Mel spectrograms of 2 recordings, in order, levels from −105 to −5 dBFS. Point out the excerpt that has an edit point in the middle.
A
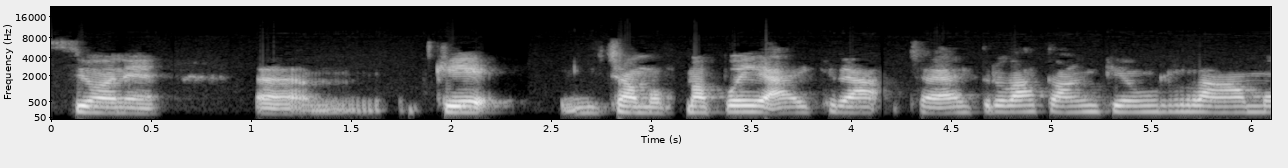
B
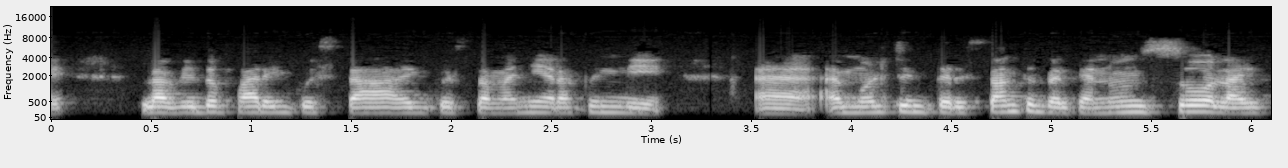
A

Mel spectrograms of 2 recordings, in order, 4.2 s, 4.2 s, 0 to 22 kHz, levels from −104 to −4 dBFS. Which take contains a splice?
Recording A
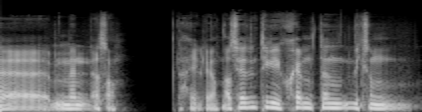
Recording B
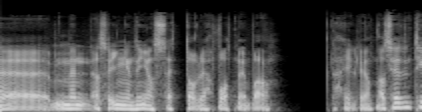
A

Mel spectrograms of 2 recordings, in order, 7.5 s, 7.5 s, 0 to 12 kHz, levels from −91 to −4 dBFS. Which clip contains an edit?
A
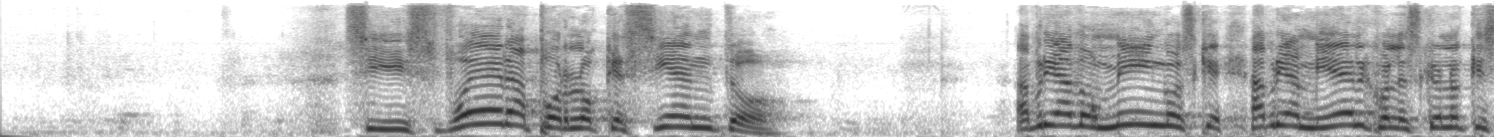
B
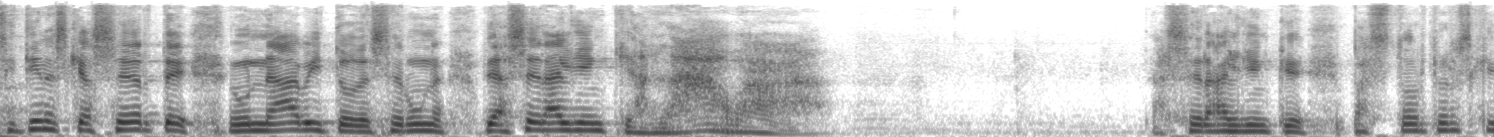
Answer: B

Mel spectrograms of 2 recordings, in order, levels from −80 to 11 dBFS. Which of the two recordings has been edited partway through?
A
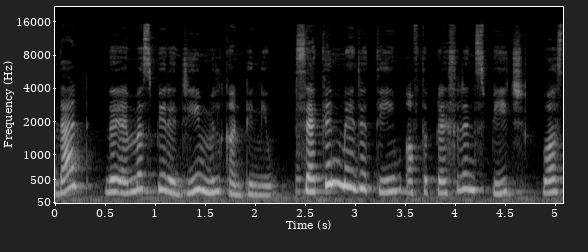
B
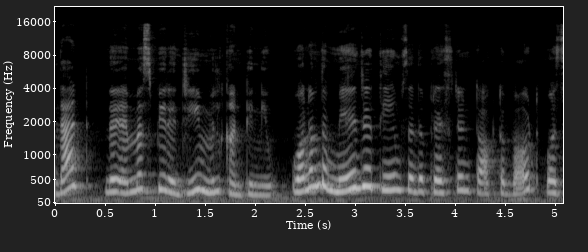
B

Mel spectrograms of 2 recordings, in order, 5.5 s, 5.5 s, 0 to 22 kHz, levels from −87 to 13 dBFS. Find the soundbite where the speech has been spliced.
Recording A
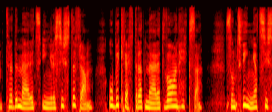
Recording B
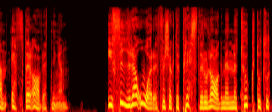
B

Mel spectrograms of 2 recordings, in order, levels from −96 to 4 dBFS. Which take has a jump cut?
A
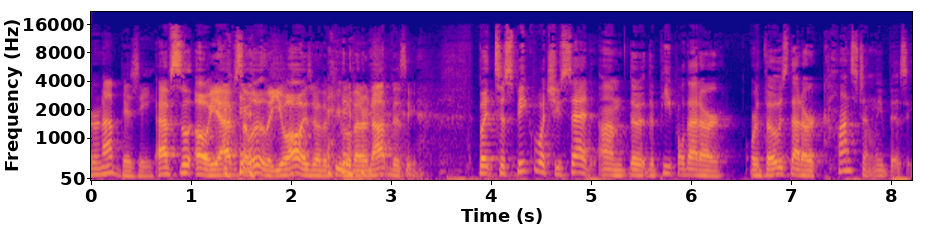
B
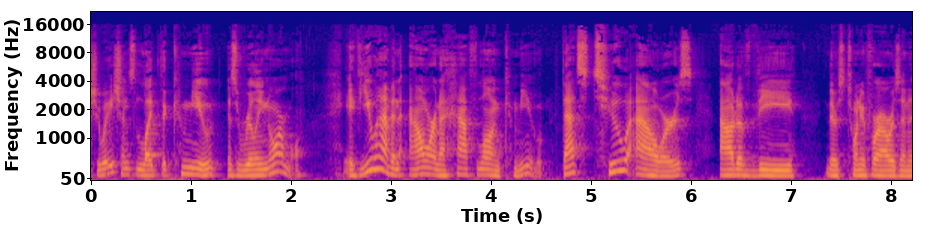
B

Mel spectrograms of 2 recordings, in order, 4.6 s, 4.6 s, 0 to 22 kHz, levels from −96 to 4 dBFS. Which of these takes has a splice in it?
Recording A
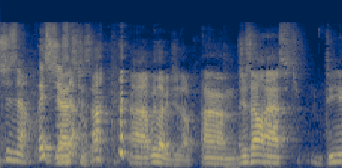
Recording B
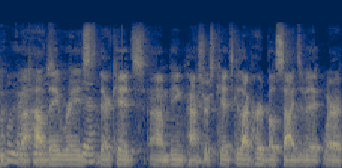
A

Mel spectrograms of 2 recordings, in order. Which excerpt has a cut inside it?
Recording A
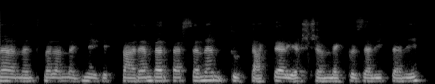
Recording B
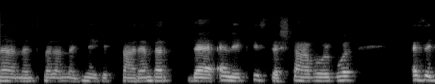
B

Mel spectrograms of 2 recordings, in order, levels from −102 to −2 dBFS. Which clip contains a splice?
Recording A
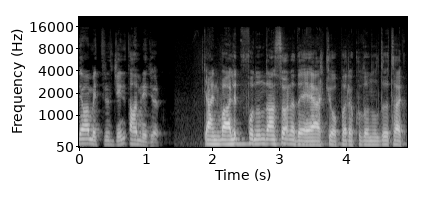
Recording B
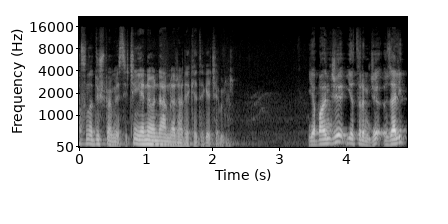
B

